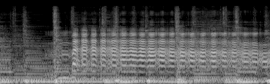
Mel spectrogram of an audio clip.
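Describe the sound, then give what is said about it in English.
A sheep bleats loudly, a long wavering baa that trembles on for nearly three seconds with no one talking. “My mom has got a sheep on her head.”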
